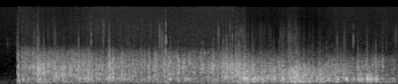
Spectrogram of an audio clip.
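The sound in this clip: A thunderstorm late at night, with a steady, loud roar of rain and a deep rumble of thunder that swells slightly midway and continues unbroken for several seconds, with no voices.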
